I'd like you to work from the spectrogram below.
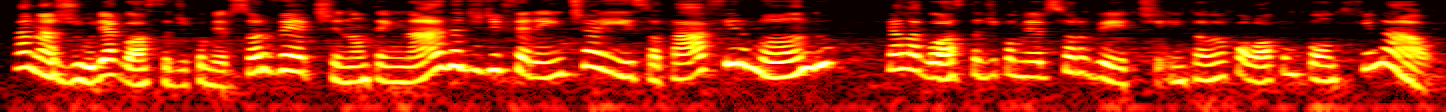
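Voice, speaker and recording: A woman with a Brazilian Portuguese accent, a teacher giving a recorded grammar lesson for children, explaining patiently, repeating herself and pointing things out. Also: fairly high pitch.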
